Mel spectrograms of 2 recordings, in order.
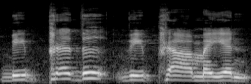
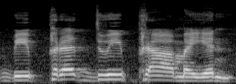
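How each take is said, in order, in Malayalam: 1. ഈ രണ്ട് വാക്കുകൾ വേറെ വേറെയാണ് പറയുന്നത്, ഒന്നിച്ചു ചേർക്കാതെ. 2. ഈ രണ്ട് വാക്കുകൾ ചേർത്ത് ഒന്നാക്കിയാണ് പറയുന്നത്.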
